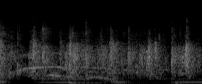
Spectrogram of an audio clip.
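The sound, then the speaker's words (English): A church audience applauds with a steady, moderately loud wash of many hands clapping, and voices are mixed in underneath. “Clap for the Lord Jesus.”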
